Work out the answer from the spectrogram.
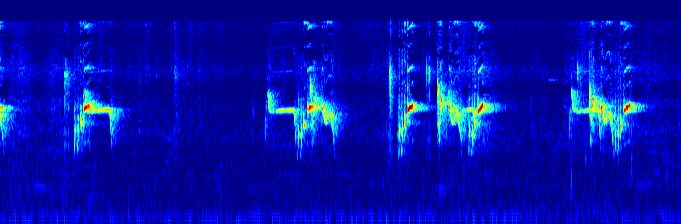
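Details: Competitive song of a red-headed flowerpecker being checked before heading to the forest: groups of shrill descending chips, each closing in a flat high whistle, with quiet gaps of about a second between bursts.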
